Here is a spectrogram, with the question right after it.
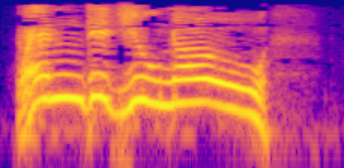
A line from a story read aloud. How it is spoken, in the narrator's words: Poel screamed at him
